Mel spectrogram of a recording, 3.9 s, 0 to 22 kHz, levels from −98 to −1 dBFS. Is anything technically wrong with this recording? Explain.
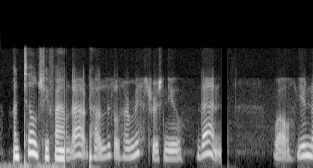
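Yes. From 0.8 s to the end of the speech, the sound turns dull and boxy, with nothing above 3.8 kHz. It comes in about 10 dB quieter, with a new background noise roughly 40 dB below the speech, after a 20 ms silence at the changeover. The likely cause is an input switched to a poorer device: the recording moved mid-stream to a narrower-band microphone or headset profile with its own level and noise floor, which discards the upper range that the G.722 wideband coding in use would otherwise carry.

There are two hard-edged dropouts, at 1.10 s (20 ms missing, with the disturbance lasting to about 1.20 s) and at 2.76 s (80 ms missing, settling by about 2.85 s). After each gap the speech resumes slightly distorted. This is packet loss on an ADPCM call. The missing stretches were filled with silence, and the receiving decoder's adaptive predictor and step size lost track of the sender's. It takes some tens of milliseconds to recover. 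The longer gap fits about four consecutive packets going missing.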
